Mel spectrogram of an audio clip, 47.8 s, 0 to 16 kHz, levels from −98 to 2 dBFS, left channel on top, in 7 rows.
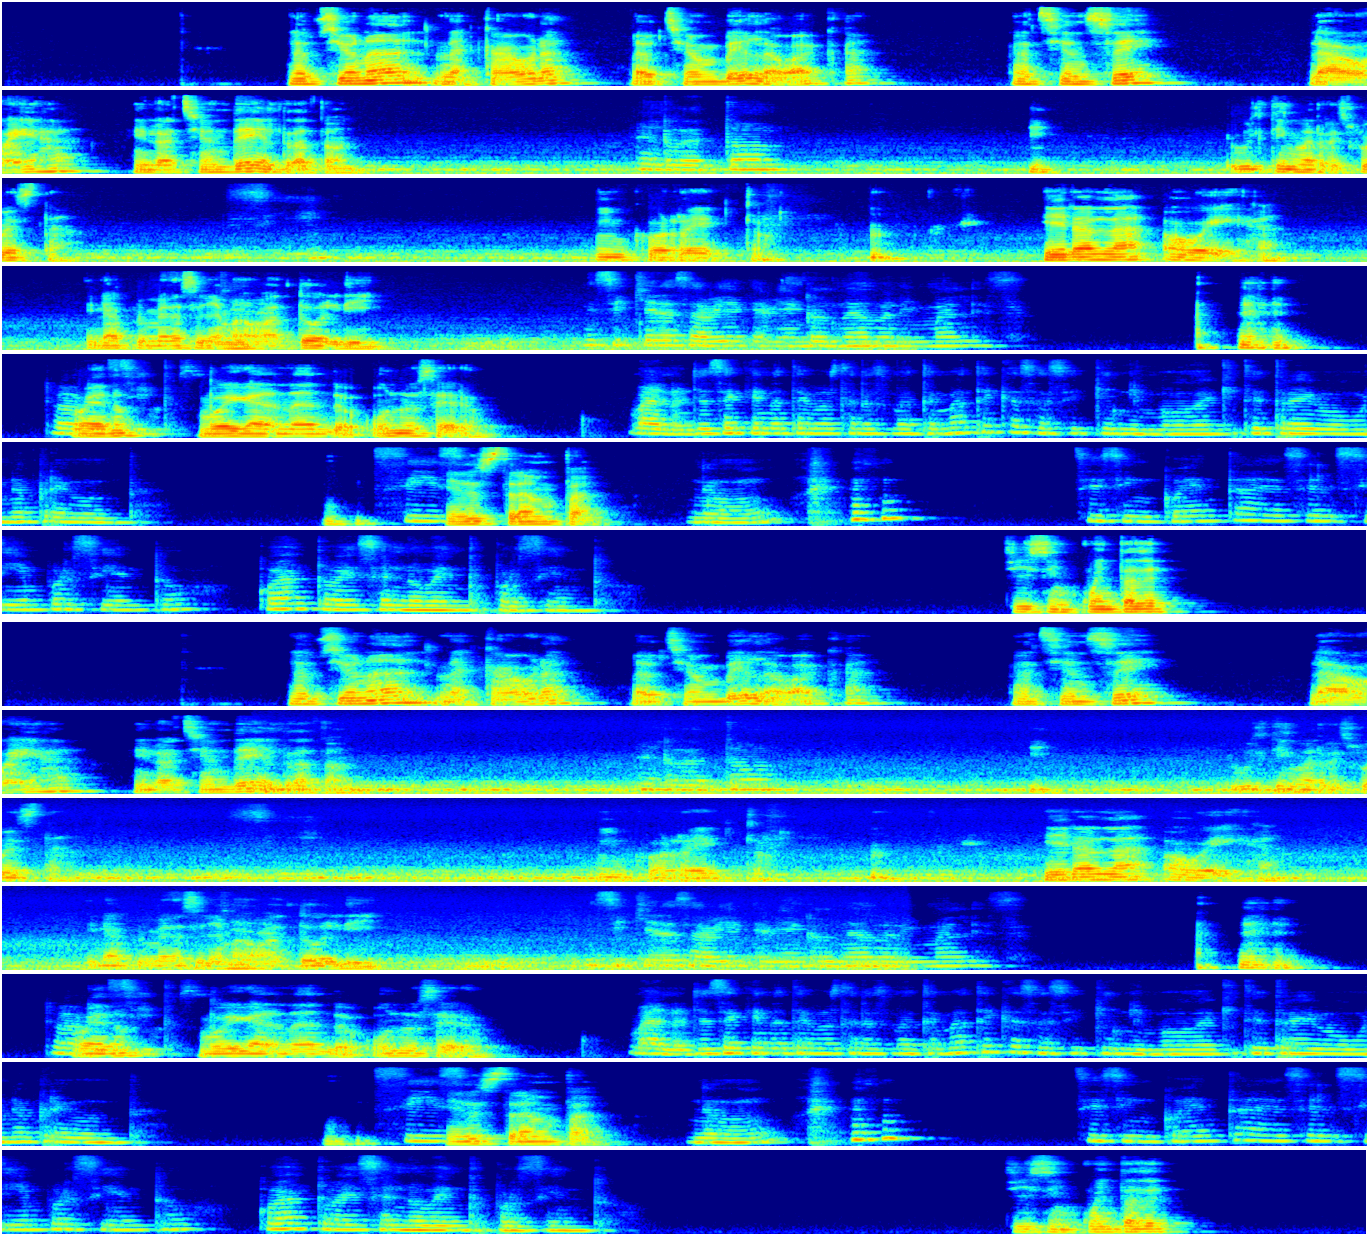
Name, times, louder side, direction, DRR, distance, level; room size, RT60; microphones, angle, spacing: voice 1, 1.4-2.9 3.1-4.3 5.0-5.8 6.5-8.6 12.0-12.1 12.9-14.0 16.6-17.5 18.0-18.1 18.9-20.0 20.9-22.4 26.6-26.9 27.6-28.0 28.3-29.7 35.7-35.8 36.3-37.1 46.0-46.7, left 4 dB, 45° left, 0.5 m, -23 dB
sound 1, 8.0-25.0, right 6 dB, 85° right, 0.3 m, -36 dB
voice 2, 10.0-10.7 15.0-15.3 17.4-17.5 21.1-21.9 23.4-25.4 27.5-28.0 30.4-34.7 36.1-36.5 37.5-38.5 39.5-41.9 42.3-43.9, equal, 15° left, 1.1 m, -34 dB
4.0 x 2.2 x 2.3 m
head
